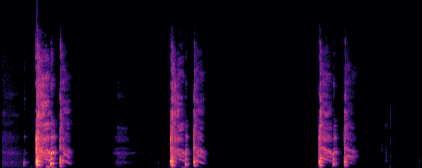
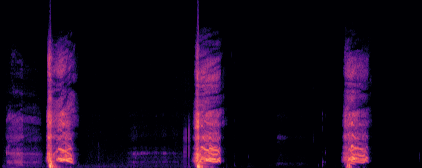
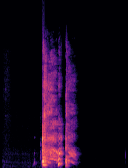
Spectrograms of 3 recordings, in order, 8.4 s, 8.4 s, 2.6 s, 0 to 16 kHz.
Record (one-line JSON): {"three_cough_length": "8.4 s", "three_cough_amplitude": 32768, "three_cough_signal_mean_std_ratio": 0.24, "exhalation_length": "8.4 s", "exhalation_amplitude": 32768, "exhalation_signal_mean_std_ratio": 0.3, "cough_length": "2.6 s", "cough_amplitude": 32768, "cough_signal_mean_std_ratio": 0.28, "survey_phase": "beta (2021-08-13 to 2022-03-07)", "age": "45-64", "gender": "Female", "wearing_mask": "No", "symptom_none": true, "smoker_status": "Ex-smoker", "respiratory_condition_asthma": false, "respiratory_condition_other": false, "recruitment_source": "REACT", "submission_delay": "2 days", "covid_test_result": "Negative", "covid_test_method": "RT-qPCR", "influenza_a_test_result": "Negative", "influenza_b_test_result": "Negative"}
